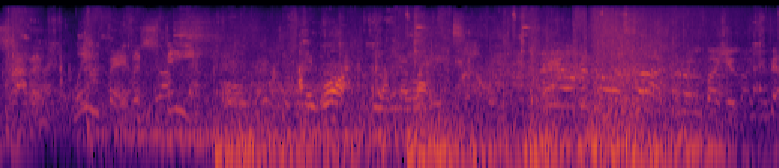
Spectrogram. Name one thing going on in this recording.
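A bow twangs as arrows are loosed.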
